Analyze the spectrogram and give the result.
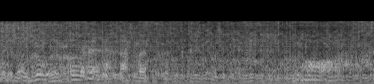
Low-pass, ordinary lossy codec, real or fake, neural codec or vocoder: none; none; fake; codec, 16 kHz, 2 kbps, FunCodec, trained on LibriTTS, 25 frames a second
